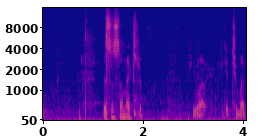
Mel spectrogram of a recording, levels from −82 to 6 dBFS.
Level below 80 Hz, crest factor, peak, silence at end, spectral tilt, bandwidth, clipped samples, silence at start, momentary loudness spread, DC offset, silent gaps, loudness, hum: -58 dBFS; 28 dB; -14 dBFS; 0 s; -3 dB/octave; 16 kHz; under 0.1%; 0 s; 25 LU; under 0.1%; none; -38 LUFS; none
